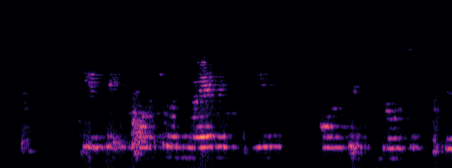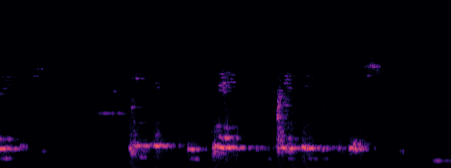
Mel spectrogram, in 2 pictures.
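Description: A young woman sings nearby.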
